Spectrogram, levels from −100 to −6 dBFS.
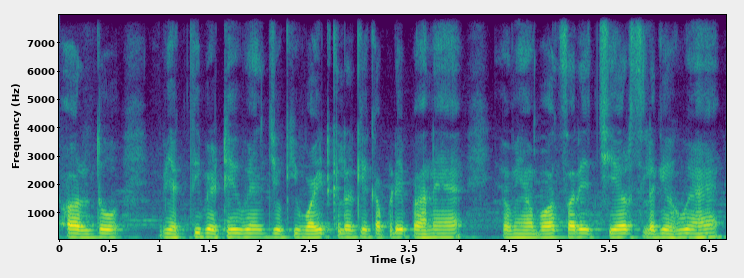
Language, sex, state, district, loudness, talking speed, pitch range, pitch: Hindi, male, Jharkhand, Deoghar, -17 LUFS, 200 wpm, 130-135 Hz, 135 Hz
